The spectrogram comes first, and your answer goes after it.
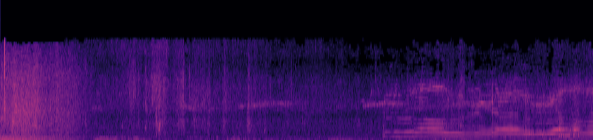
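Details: Kitten meowing: a few short, wavering mid-pitched cries early on, then long, steady, harmonic-rich tones held for several seconds against a faint outdoor background.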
